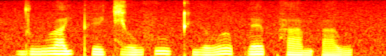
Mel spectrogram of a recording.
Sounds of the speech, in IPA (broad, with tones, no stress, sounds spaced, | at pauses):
d uː˩˧ ʋ a˧˥ j pʰ e˩˧ t͡ɕ ɤː˩ w f uː˥˨ kʰ i˩ ə̯ ʋ ɤː˥˨ p̚ l ɛː˧˥ p̚ h aː˧˩ m ʔ a˩˧ w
